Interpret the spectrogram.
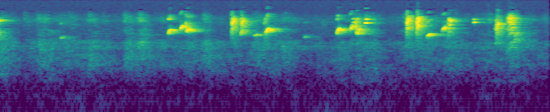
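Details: Female European goldfinch starting softly, then breaking into a rapid series of high, tinkling twitters and buzzy notes over a hissy background.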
